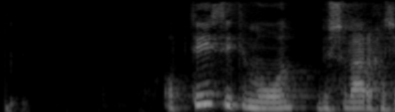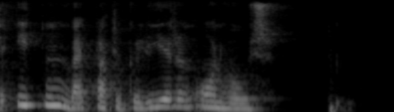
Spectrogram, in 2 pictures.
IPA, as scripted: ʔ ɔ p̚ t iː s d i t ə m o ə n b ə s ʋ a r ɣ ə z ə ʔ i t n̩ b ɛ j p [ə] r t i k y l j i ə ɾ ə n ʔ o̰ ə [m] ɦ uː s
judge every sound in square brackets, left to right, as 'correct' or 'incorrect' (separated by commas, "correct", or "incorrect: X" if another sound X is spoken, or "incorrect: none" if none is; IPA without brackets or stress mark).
incorrect: a, incorrect: n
